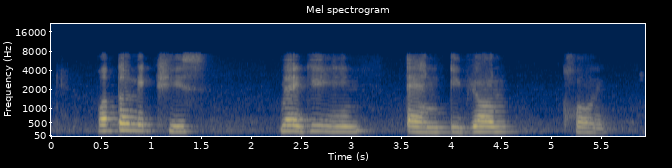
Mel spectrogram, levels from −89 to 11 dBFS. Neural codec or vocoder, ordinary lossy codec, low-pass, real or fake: codec, 24 kHz, 0.9 kbps, WavTokenizer, medium music audio release; none; 7.2 kHz; fake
